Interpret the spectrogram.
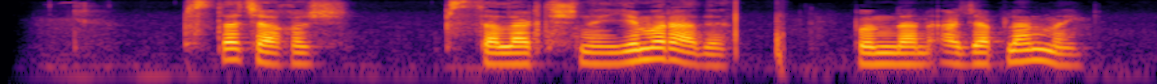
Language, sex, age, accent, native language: Uzbek, male, 19-29, Qashqadaryo, Uzbek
